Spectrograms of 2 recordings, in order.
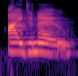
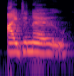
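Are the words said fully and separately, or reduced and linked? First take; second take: linked; linked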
